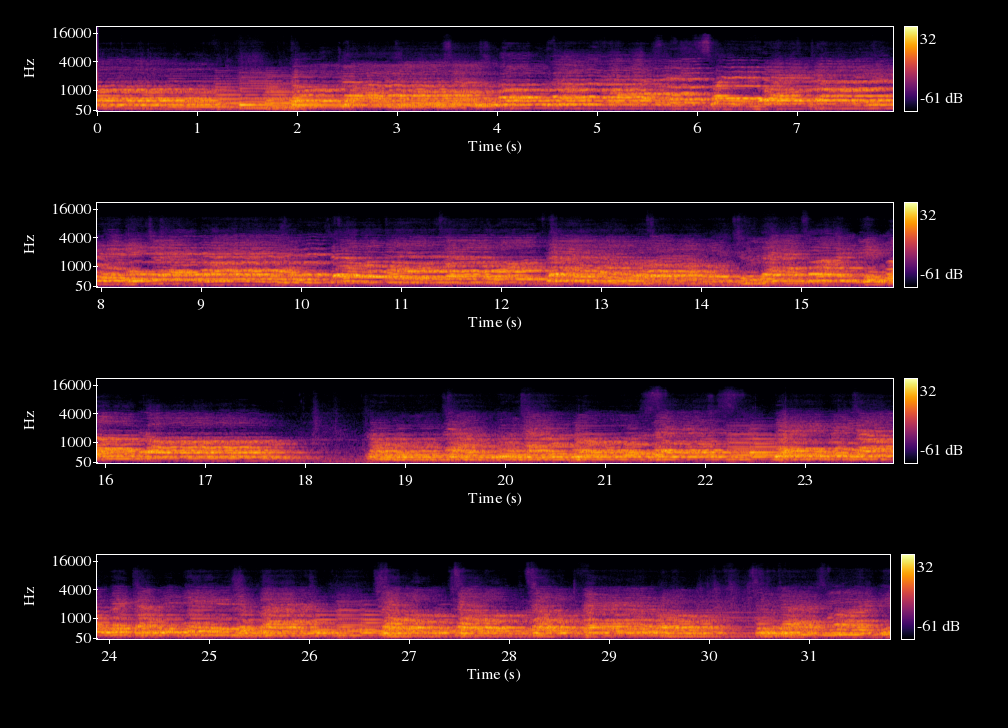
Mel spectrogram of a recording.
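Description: A mixed choir of men's and women's voices singing in parts, with a short break about eighteen seconds in before the singing resumes.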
